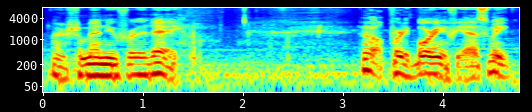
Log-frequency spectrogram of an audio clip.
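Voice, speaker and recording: An actor playing a weary, sardonic soldier in a radio drama, gruff but not cruel, with a wry, bossy, colloquial way of talking. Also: male voice, on the low side, fairly even intonation, normal speed, slight background noise. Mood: wry, grumbling. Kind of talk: dramatic radio acting, often talking to himself. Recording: studio radio drama with music behind.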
